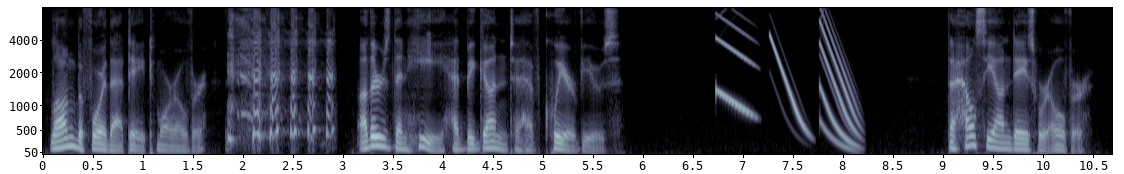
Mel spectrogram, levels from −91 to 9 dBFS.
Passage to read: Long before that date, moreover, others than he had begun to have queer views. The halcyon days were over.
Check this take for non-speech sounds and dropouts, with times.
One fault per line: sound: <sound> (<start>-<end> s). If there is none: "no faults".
sound: laugh (1.8-3.0 s)
sound: chirp (6.7-8.2 s)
